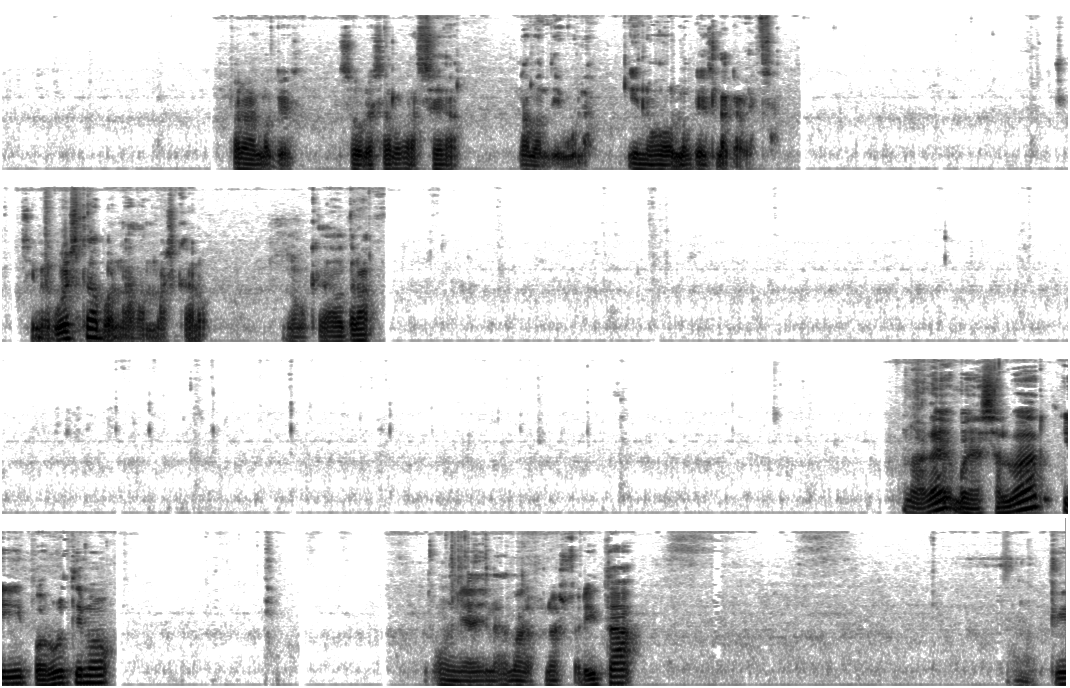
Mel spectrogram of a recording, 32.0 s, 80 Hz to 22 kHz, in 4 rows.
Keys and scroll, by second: 0.3 s, 1.5 s, 7.3-9.3 typing, 11.6 s, 12.0 s, 12.4 s, 12.8 super+a, 13.4-14.2 typing, 15.6 s, 17.2-18.8 typing, 19.9 s, 20.4 2, 25.4 5, 26.9 q, 27.2 super+a.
